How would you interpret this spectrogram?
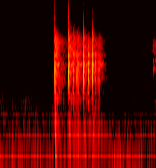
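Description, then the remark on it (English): A quick burst of hard clicking and clattering, like small dice rolled across a tabletop during a tabletop role-playing game, with several rapid bright impacts that settle within half a second; fairly loud, no voices. “I hate these dice.”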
